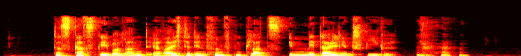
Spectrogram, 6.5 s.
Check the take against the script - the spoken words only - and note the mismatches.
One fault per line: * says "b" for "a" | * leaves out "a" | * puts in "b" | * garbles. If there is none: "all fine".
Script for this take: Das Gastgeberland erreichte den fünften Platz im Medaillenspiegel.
all fine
